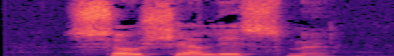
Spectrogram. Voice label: "socialisme", Dutch

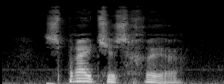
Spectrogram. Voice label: "spruitjesgeur", Dutch

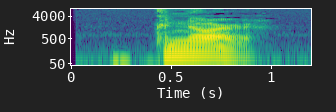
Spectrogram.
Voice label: "knor", Dutch

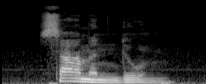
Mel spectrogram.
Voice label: "samen doen" Dutch

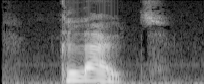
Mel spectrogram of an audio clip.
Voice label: "kluit", Dutch

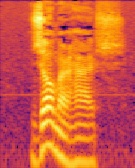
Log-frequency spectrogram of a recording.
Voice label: "zomerhuis", Dutch

